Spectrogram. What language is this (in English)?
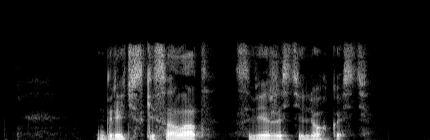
Russian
